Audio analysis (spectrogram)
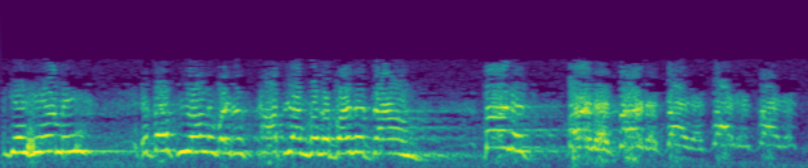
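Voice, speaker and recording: Shrill, very high, frantic woman. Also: brisk, vocal fry. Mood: frantic, furious. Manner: shrill, screaming. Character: desperate, frantic woman driven to threats. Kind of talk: 1940s radio drama acting. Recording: muffled, hissy 1940s radio recording.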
